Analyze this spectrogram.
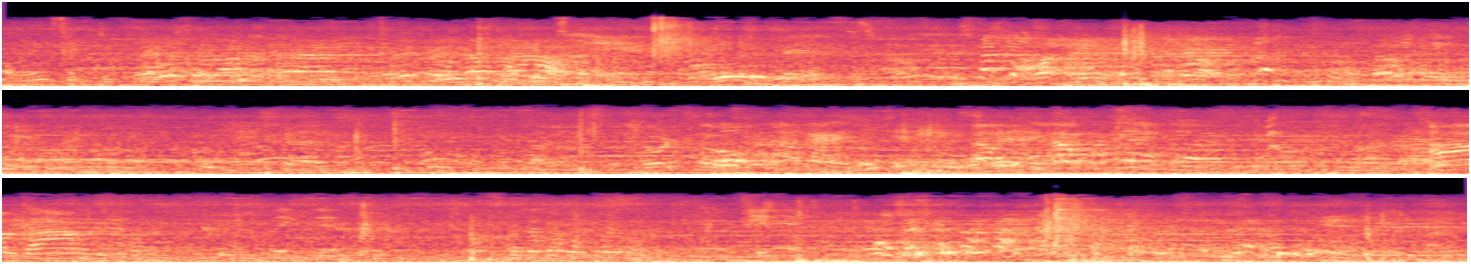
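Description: Young players and spectators shout and call out in an echoing indoor arena.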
